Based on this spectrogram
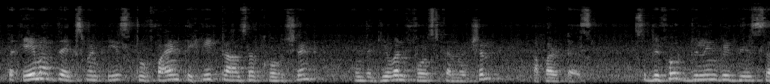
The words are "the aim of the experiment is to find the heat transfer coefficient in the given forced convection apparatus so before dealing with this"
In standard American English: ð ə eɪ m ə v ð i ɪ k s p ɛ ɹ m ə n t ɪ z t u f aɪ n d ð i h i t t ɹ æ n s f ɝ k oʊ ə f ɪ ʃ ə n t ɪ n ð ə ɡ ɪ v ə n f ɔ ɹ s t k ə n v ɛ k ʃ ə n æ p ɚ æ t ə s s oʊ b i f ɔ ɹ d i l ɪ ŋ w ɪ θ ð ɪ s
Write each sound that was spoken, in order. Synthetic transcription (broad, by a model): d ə eɪ m ə v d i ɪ k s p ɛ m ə n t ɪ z t u f aɪ n d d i h i t t ɹ æ n s f ɝ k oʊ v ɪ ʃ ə n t ɪ n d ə ɡ ɪ v ə n f ɔ ɹ s t k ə n v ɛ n ʃ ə n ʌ p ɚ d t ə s s oʊ b i f ɔ ɹ d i l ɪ ŋ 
